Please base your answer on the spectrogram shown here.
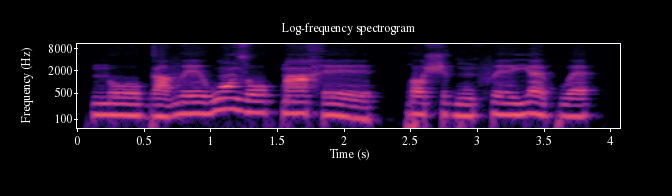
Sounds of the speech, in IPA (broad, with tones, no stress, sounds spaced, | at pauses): n oː˨ ɡ a˨ v eː˧ w ɔ̃˦ z oː˧ k͡p ã˦ h eː˦˨ | ɾ ɔ˧ ʃ ə˧ ɡ ũ˨ f eː˧ j ɛ˦˨ kʷ ɛ˧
